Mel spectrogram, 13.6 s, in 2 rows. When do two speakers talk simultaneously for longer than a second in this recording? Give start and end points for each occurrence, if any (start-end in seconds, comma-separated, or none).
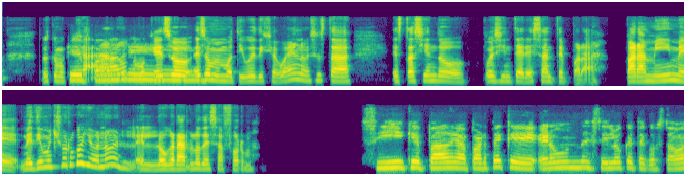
0.6-2.1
